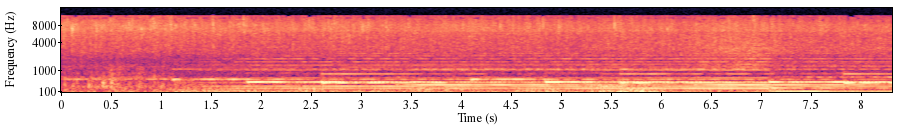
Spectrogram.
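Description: Steady rain falling, with a soft music score of long held notes coming in about a second in and building, and a deeper bass note joining near the end.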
